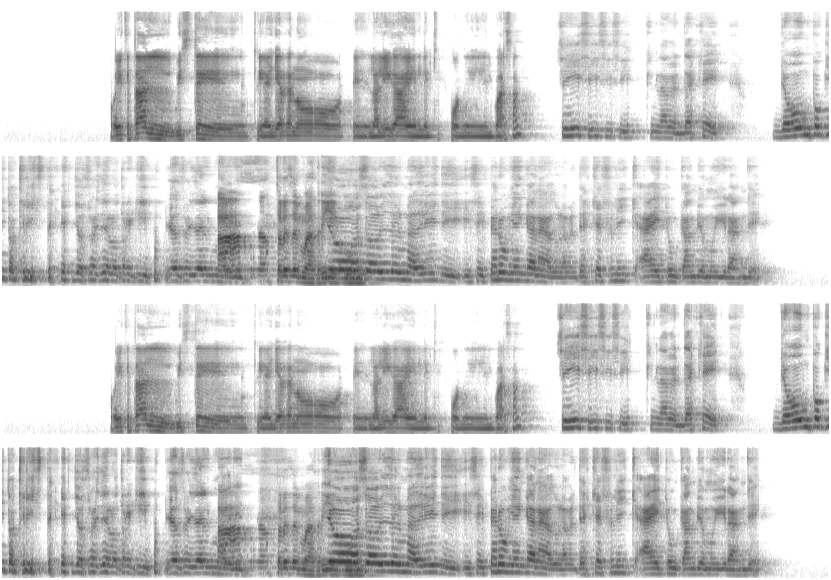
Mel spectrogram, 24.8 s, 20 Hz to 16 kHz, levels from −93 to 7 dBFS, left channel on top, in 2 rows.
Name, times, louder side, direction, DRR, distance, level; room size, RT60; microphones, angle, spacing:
voice 1, 1.6-6.5 6.7-7.8 15.6-17.8, left 3 dB, 60° left, 1.0 m, -29 dB
voice 2, 8.3-10.8 11.6-16.0 17.2-23.8, right 3 dB, 75° right, 1.2 m, -30 dB
22.5 x 20.5 x 6.4 m
head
